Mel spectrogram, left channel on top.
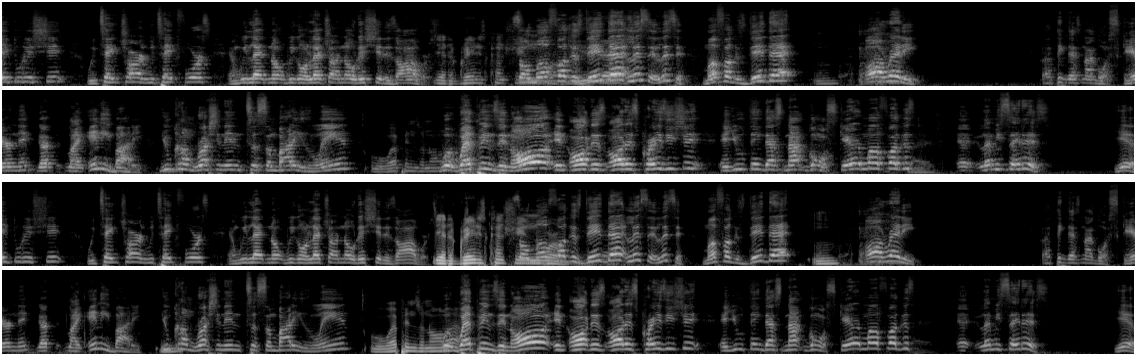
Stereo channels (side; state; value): both; normal; correlation 0.73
